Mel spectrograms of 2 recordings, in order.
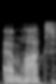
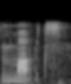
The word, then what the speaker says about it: MHOX: is a partner and lead designer for M Hawks welcome into computer America how are you I'm fine good evening everybody here I am I'm from Mox which is the correct pronunciation and thanks Craig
